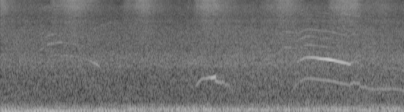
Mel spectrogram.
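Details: From a stray mama cat with three little kittens: a few sparse mews, a short one near two seconds and a longer drawn-out falling cry at three seconds, under heavy low-frequency rumble.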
